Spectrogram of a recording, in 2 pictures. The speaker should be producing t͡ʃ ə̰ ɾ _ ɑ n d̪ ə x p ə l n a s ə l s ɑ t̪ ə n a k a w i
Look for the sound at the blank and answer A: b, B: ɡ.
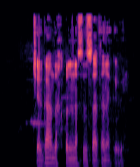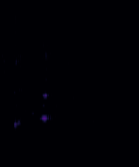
B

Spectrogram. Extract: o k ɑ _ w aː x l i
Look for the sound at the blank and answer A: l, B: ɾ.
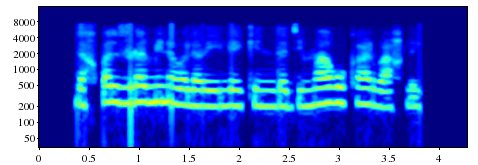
B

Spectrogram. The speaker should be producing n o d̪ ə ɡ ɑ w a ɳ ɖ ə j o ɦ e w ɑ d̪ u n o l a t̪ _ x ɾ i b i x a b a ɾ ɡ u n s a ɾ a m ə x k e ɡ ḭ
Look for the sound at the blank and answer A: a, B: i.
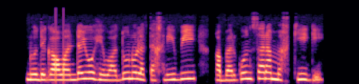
A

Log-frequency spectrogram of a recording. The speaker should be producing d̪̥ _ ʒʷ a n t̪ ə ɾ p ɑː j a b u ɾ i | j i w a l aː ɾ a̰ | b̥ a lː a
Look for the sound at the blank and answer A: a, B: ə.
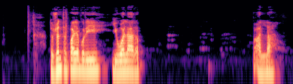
B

